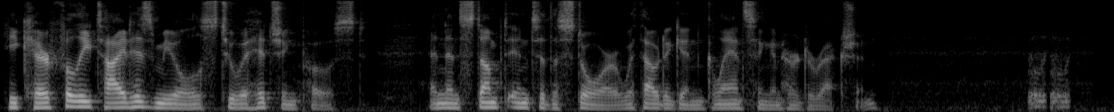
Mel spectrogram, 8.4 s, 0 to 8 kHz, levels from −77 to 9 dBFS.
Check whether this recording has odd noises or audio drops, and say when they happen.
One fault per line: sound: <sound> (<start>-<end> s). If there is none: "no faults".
sound: laugh (7.7-8.0 s)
